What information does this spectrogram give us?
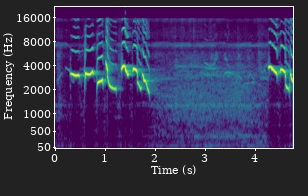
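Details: Oriental magpie-robin (kacer) song played to revive a stressed bird that has stopped singing: a burst of sharp, slurred whistles with falling glides, then a stretch of soft hiss before another loud whistled phrase starts.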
